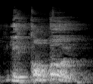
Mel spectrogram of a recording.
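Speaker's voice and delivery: ordinary delivery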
